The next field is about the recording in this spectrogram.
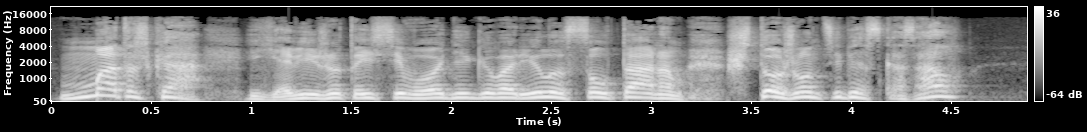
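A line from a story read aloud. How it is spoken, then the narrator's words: Exclaimed. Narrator (Russian): Аладдин воскликнул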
